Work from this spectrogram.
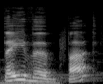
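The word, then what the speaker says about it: Daevabad: David Bat is how you pronounce it, by S.A.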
